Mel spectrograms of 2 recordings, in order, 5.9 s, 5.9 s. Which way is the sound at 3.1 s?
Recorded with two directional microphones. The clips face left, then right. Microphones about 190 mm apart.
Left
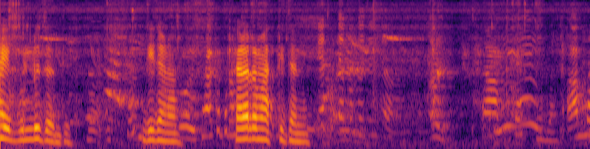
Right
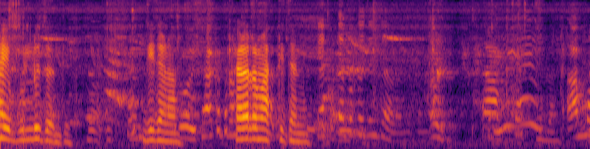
40° right (ahead or behind).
